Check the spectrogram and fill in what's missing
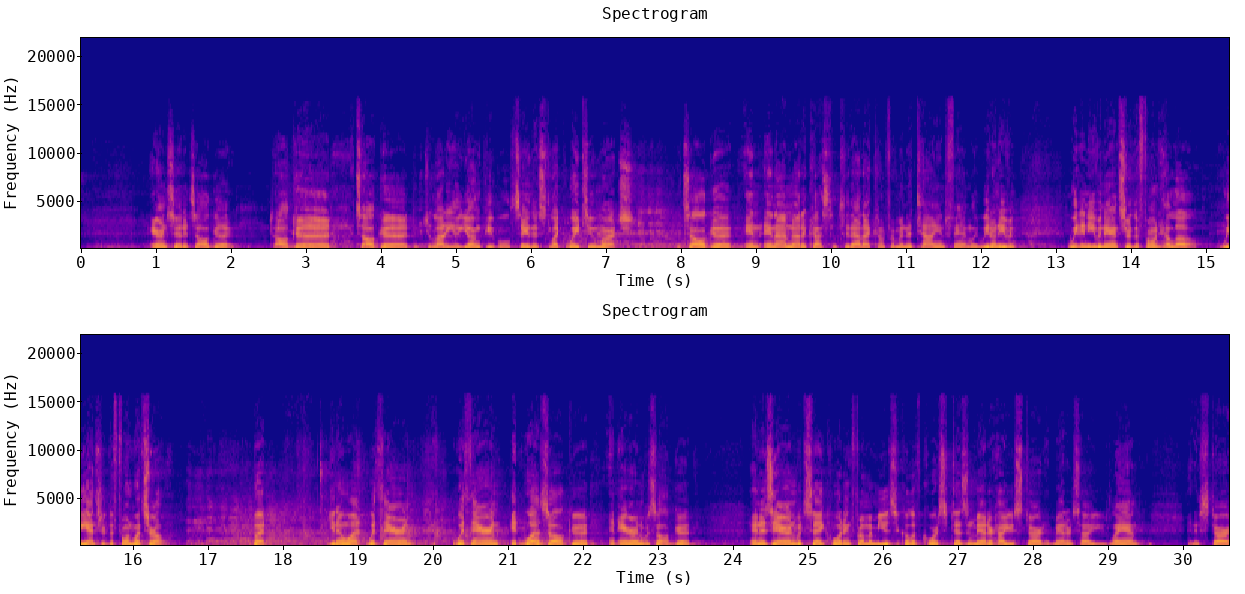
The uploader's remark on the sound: The Norris Group’s annual award-winning event, I Survived Real Estate is back, LIVE! Our 15th annual black-tie gala that benefits Make-A-Wish and St.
